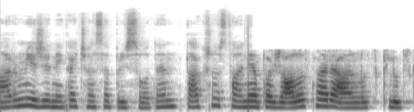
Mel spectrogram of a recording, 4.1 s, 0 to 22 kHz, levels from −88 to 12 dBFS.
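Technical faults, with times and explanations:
2.48 s to the end, input switched to a poorer device: from 2.48 s the speech abruptly turns dull and boxy, with nothing above 3.4 kHz, a level shift of about 5 dB and a new, faint noise floor roughly 45 dB below the speech. There is no gap at the change. The likely cause is the system moving to a narrower-band microphone or headset call profile mid-recording. A spectrogram shows the upper band cut off sharply at 2.48 s, and the waveform's envelope steps in height there.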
